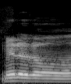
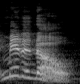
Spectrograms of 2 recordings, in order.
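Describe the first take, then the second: First: It is read in his normal voice. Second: It is read in a put-on character voice.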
